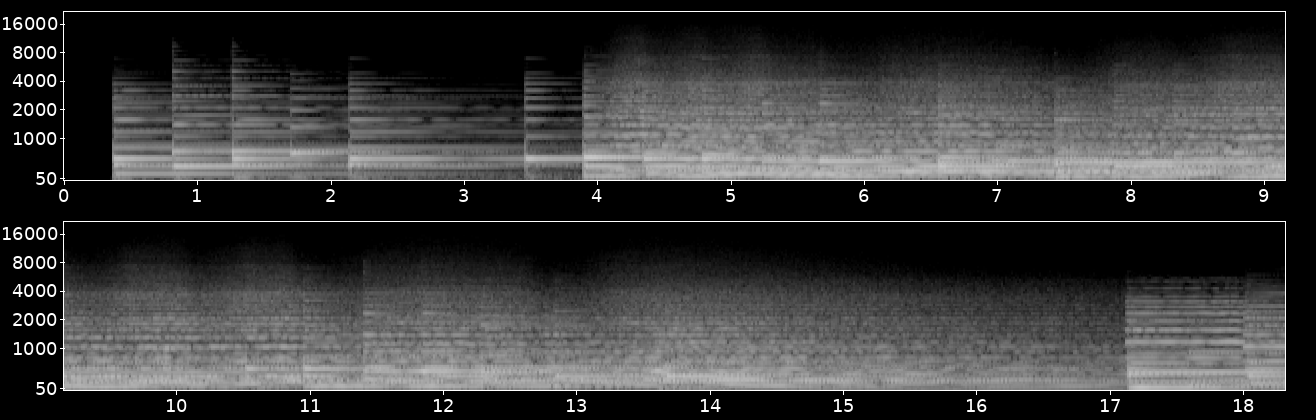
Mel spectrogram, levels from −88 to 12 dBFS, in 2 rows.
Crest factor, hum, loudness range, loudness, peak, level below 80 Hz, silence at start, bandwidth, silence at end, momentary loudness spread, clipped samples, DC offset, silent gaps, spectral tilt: 14 dB; none; 6 LU; -18 LUFS; -4 dBFS; -40 dBFS; 0.35 s; 7.8 kHz; 0 s; 12 LU; under 0.1%; under 0.1%; none; -9 dB/octave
